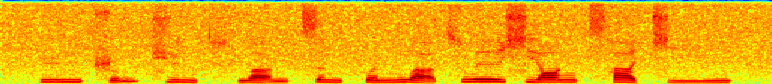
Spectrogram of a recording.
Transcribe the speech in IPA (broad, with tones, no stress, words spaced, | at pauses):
y˥nʈ͡ʂʊ̰˨˩ŋt͡ɕy˥˩n t͡sʰwa̰˨˩nt͡sə˥˩n fə˧˥nwä̰˨˩t͡swe˥ɪ̯ ɕjɑ˥ŋt͡sʰä˥˩ t͡ɕi˧˥ŋ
